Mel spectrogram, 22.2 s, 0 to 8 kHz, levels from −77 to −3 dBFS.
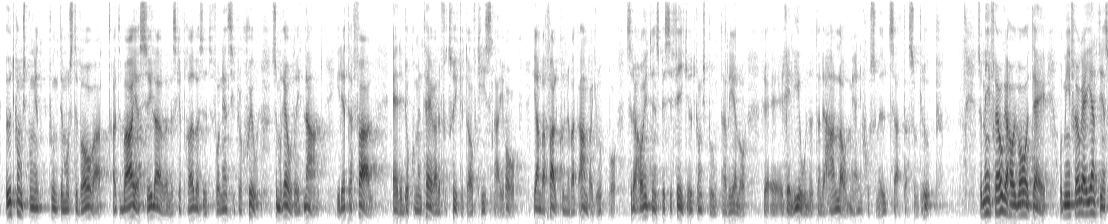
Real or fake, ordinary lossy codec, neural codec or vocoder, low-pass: real; none; none; none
